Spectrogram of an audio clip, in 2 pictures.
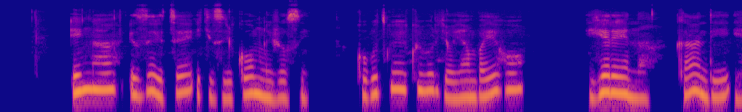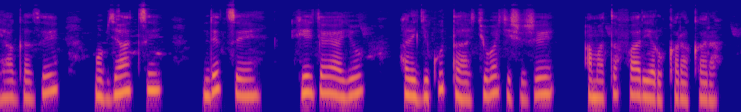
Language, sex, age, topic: Kinyarwanda, male, 25-35, agriculture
